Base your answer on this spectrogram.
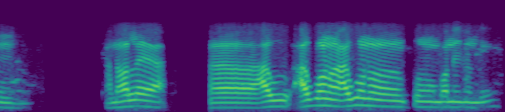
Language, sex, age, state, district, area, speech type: Odia, male, 45-60, Odisha, Gajapati, rural, conversation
